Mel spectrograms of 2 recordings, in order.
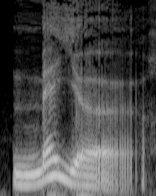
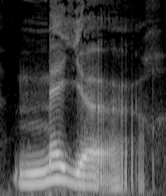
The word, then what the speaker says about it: meilleur: Meilleur. Okay, same thing here. I-double-L-Y. Meilleur.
